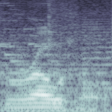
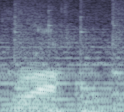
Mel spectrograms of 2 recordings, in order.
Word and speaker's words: Grotle: Like Grovyle and Grotle, or Grotle. I don't know, however you want to pronounce it is fine by me.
